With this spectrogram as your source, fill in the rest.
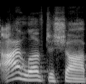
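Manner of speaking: ordinary talk, nothing marked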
